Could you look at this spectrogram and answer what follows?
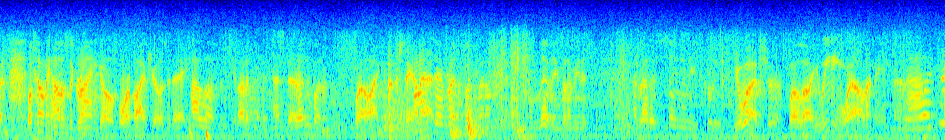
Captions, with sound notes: - Well, tell me how does the grind go? Four or five shows a day? - I love it. - You love it? - It's the bread and butter. - Well I can understand that. (shuffling papers) You are? - Sure. - Well are you eating well?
